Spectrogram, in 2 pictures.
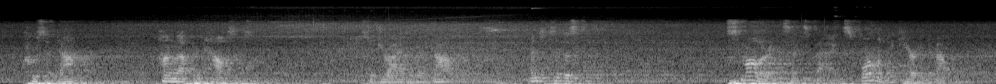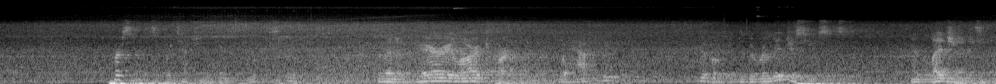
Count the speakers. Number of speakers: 1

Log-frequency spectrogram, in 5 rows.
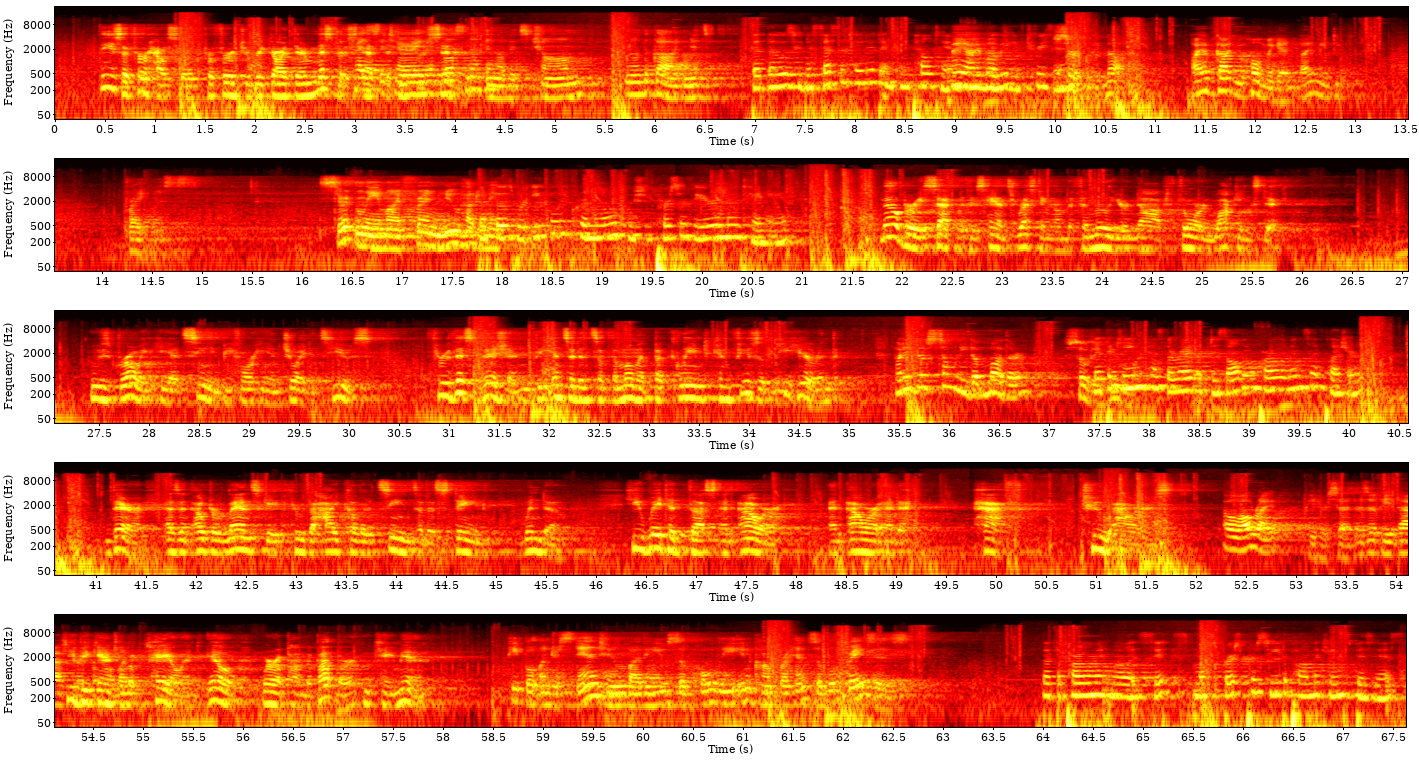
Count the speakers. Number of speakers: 4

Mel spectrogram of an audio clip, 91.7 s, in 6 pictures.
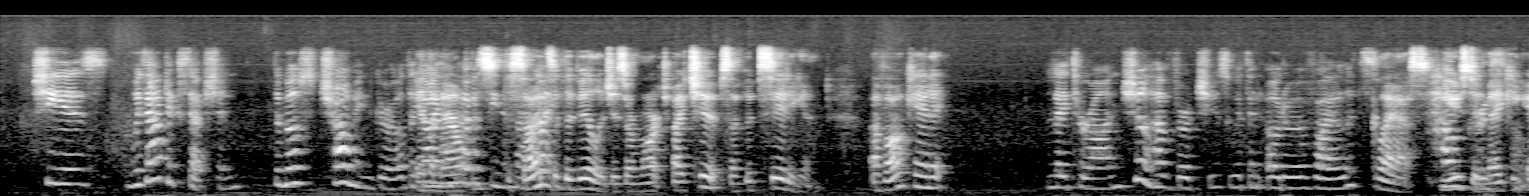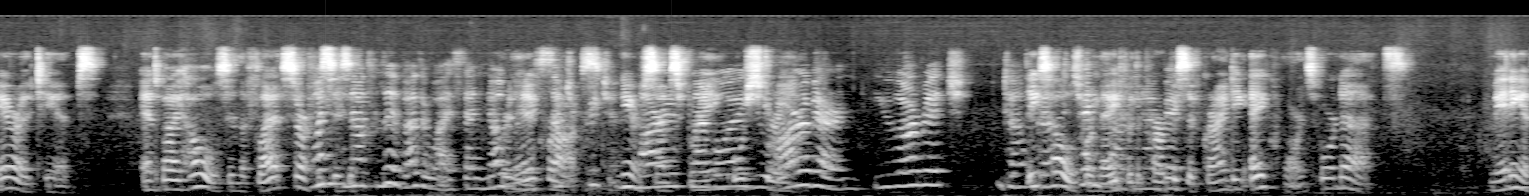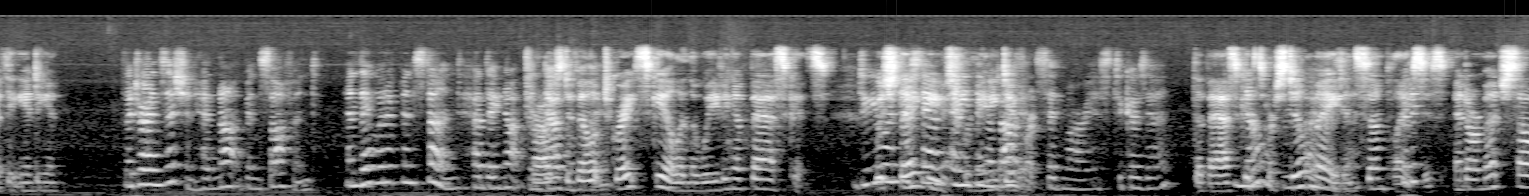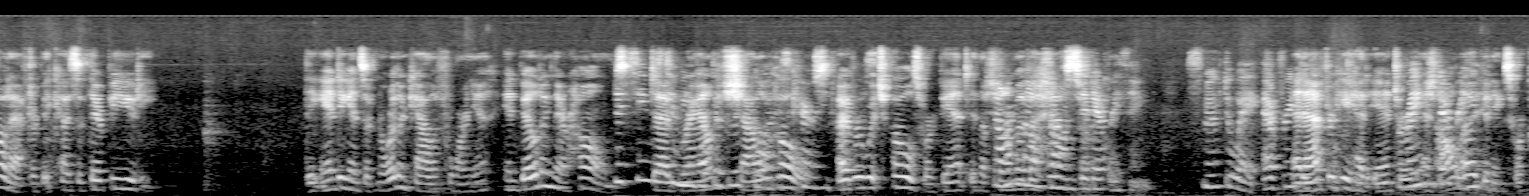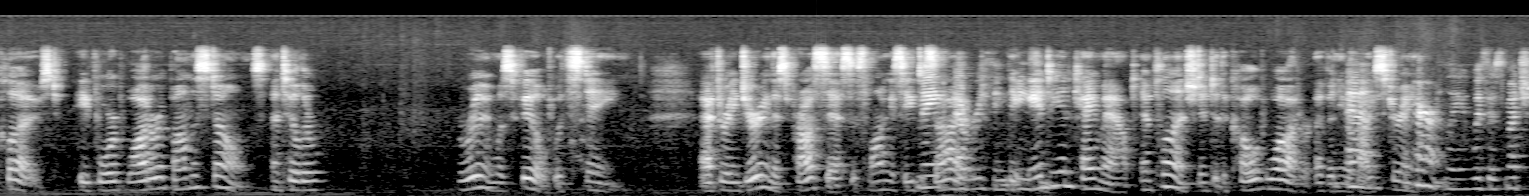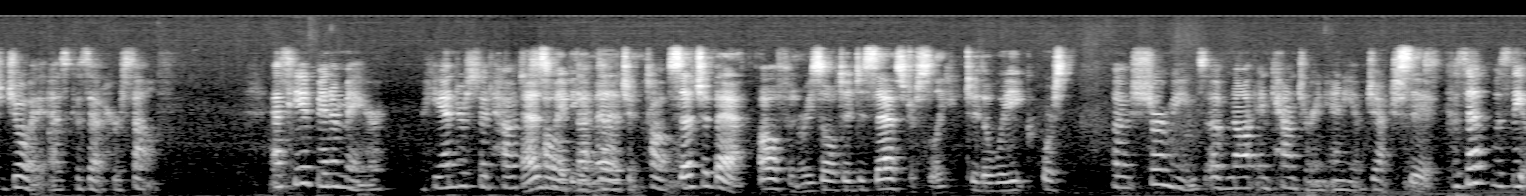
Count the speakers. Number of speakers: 2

